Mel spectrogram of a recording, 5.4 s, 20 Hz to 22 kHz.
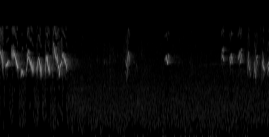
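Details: House finch, recorded in 2018: a fast, high warbled phrase of slurred rising and falling notes for over a second, then a pause and a few scattered chirps before another brisk run of notes.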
